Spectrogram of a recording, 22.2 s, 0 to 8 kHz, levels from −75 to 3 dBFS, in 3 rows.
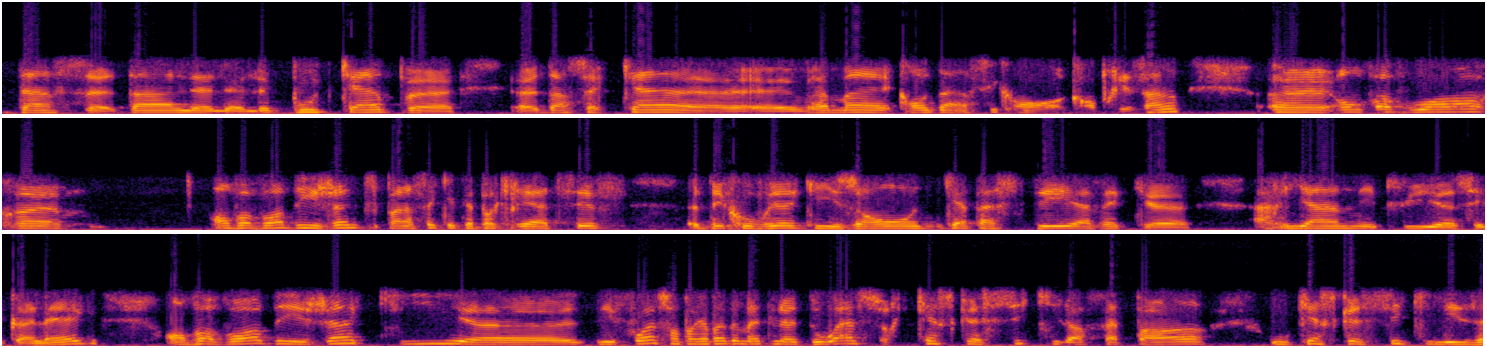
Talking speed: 210 wpm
